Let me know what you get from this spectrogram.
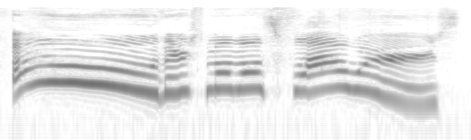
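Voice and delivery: high, slow, tender discovery; fond rush of recognition; delighted surprise. Real, not acted. Finds mother's flowers.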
